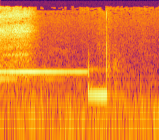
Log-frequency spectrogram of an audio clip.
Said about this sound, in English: Sorry, my phone's ringing.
